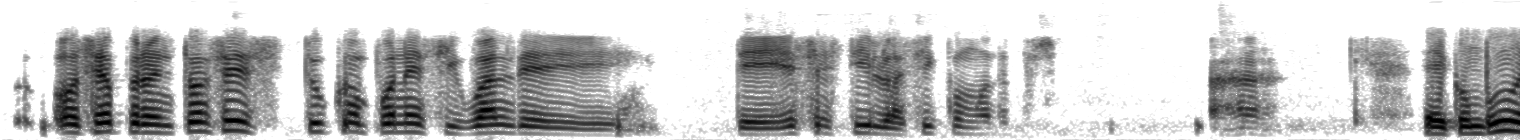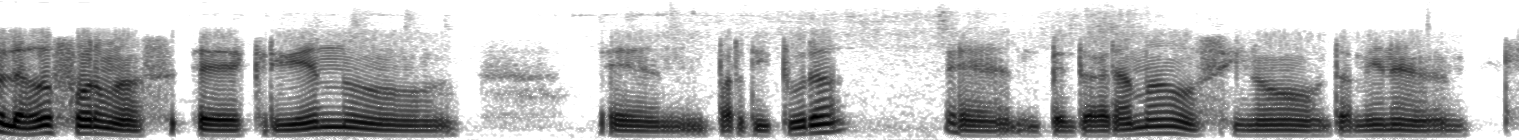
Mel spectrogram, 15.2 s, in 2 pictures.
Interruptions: none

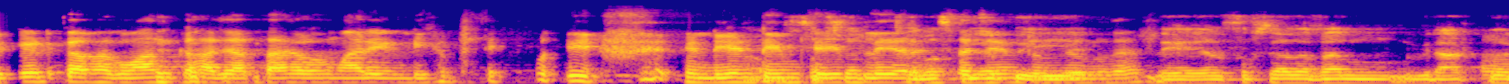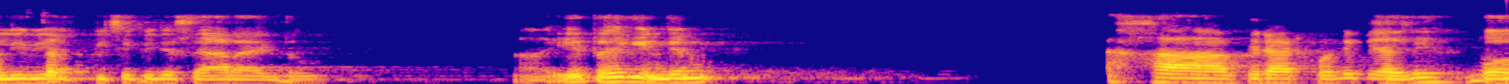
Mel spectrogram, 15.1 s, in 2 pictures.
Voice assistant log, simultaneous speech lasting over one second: present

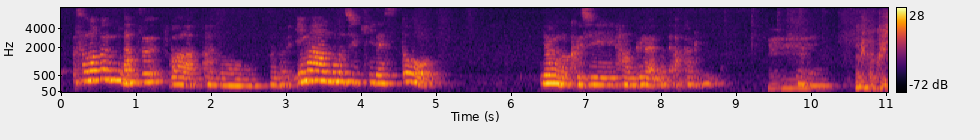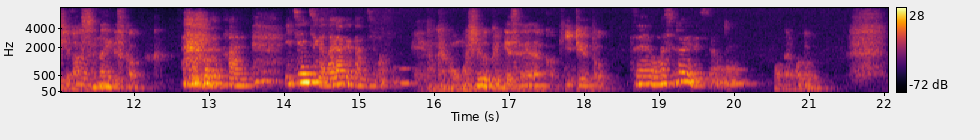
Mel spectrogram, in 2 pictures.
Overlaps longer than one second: none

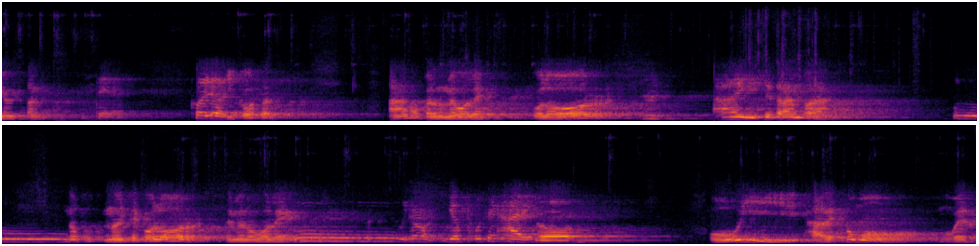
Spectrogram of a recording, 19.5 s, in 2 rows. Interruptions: none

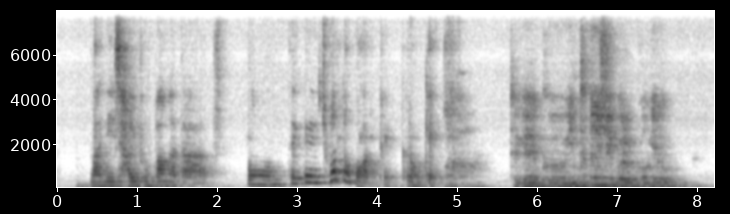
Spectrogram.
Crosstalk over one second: none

